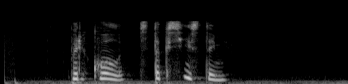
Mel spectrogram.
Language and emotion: Russian, positive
